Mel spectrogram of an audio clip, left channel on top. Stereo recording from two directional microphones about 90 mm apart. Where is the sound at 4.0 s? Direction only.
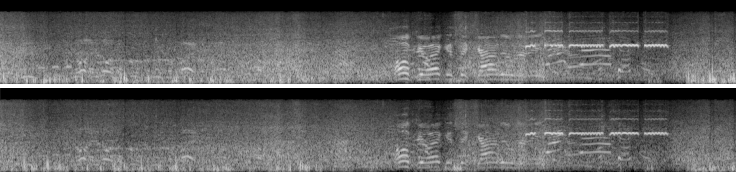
30° left (ahead or behind).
